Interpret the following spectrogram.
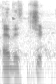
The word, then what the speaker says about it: Anisic: I asked him how to pronounce it. He goes, Anisic. Okay. Anisic with a little CH. But he had the accent with it, which I don't.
